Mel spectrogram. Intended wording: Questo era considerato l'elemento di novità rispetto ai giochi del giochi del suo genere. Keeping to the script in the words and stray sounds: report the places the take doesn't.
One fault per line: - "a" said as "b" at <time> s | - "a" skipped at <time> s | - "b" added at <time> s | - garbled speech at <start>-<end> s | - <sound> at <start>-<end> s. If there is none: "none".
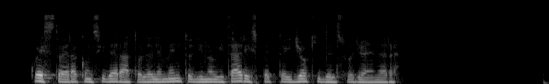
- "giochi del" skipped at 3.4 s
